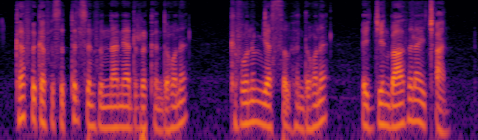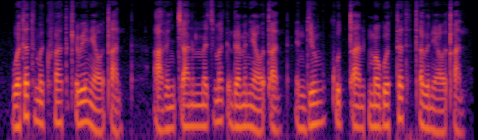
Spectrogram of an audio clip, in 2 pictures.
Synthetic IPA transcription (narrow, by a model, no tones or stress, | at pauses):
kʰəfɨkʰəfɨsɨt̪ːɨlsɨnfɨnːanjad̪ərːəɡhɨnd̪əɦo̞nə | kʰɨfonɨmjasə̰βhɨnd̪əɦo̞nə | ʔɨd͡ʒːɪnbəafɨlajt͡ʃʼan | wɔt̪ʰət̪məkfat̪kʼɨβe̞njawɔt̪ʼal | ʔafɨnt͡ʃʼanɨmːət͡ʃʼməkʼd̪əmɨnjawɔt̪ʼalʔɨnd̪ihumkʼut̪ʼːanməɡo̞t̪ʰːət̪t̪ʼəβɨnjawɔt̪ʼa̰l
